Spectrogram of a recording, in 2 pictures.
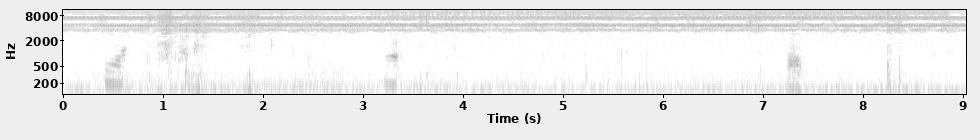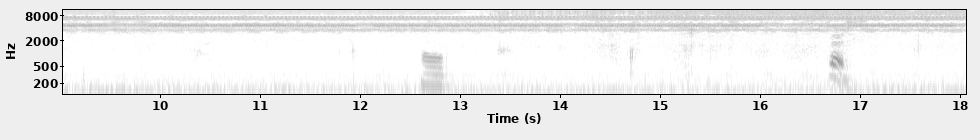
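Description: Faint, steady high-pitched chorus of crickets and other singing insects, with a rapid pulsing that swells twice. A few brief soft sounds stand out over it.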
